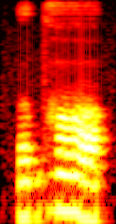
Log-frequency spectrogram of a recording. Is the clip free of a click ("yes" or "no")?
yes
